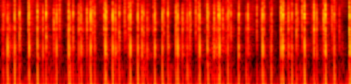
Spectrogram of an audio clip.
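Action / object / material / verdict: tap / wooden hairbrush back / wood / none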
